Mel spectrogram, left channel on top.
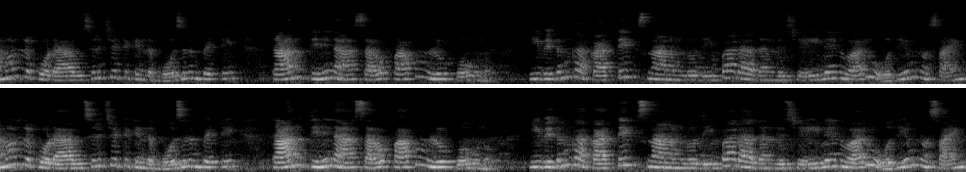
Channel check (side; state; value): left; quieter; 8.3 dB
